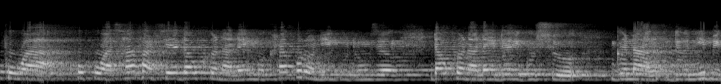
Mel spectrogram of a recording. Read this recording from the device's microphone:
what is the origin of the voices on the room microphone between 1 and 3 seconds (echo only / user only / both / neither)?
echo only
